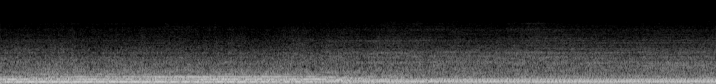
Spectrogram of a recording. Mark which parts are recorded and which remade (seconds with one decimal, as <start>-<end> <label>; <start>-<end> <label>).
0.0-7.2 remade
